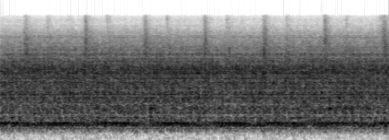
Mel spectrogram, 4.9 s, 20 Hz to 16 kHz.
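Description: A Pratt and Whitney lathe spindle running in second gear at roughly 250 RPM, giving a steady, close mechanical whir with a constant hum and faint regular ticking throughout, with no voices.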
